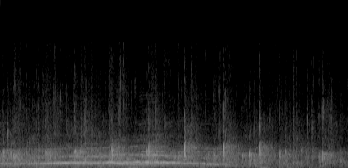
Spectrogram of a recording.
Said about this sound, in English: Can you guys give this band and our tech team a round of applause?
